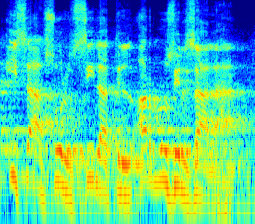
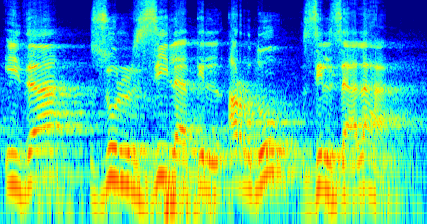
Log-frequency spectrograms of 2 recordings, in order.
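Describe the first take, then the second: First: The z sounds become hissing s sounds. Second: The z sounds are voiced and buzzing. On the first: It has no meaning. The speaker calls it wrong. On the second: When the earth is shaken violently. The speaker calls it right.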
